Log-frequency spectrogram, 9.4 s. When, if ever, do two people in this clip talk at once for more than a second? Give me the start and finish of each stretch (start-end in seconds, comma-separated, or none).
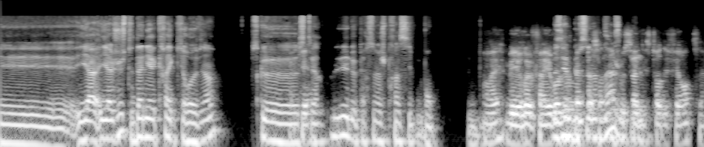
7.3-8.6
